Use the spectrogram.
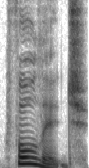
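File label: "foliage", English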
